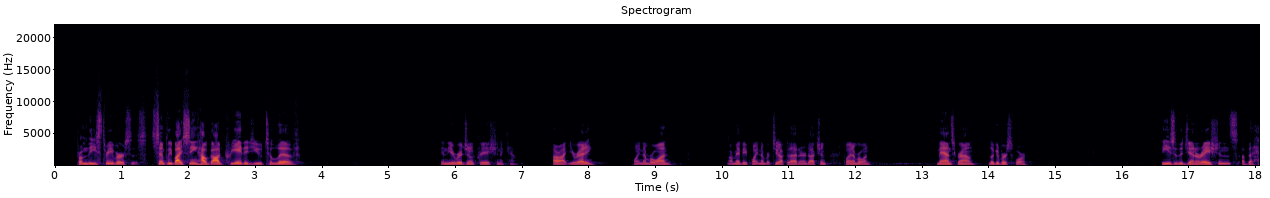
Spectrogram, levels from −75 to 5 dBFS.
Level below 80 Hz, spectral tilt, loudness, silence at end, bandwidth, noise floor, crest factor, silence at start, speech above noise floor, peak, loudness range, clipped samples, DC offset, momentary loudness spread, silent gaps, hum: -74 dBFS; -5.5 dB/octave; -31 LUFS; 0 s; 16 kHz; -77 dBFS; 26 dB; 0.35 s; 46 dB; -6 dBFS; 11 LU; under 0.1%; under 0.1%; 15 LU; none; none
